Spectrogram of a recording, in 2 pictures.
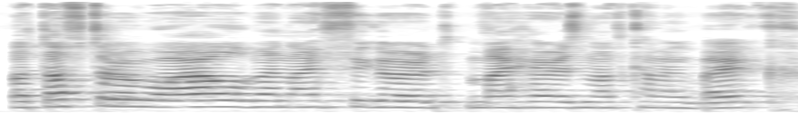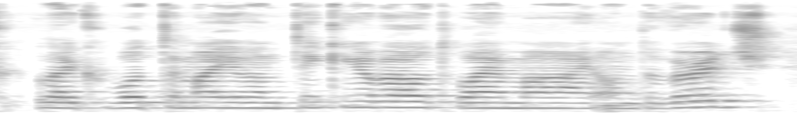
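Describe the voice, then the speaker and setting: A woman in her thirties from Croatia, telling her own story to camera in a candid, unhurried way with frequent fillers. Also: mid-range voice, little pitch movement. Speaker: vlogger. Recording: roomy sound, mic at a distance.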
